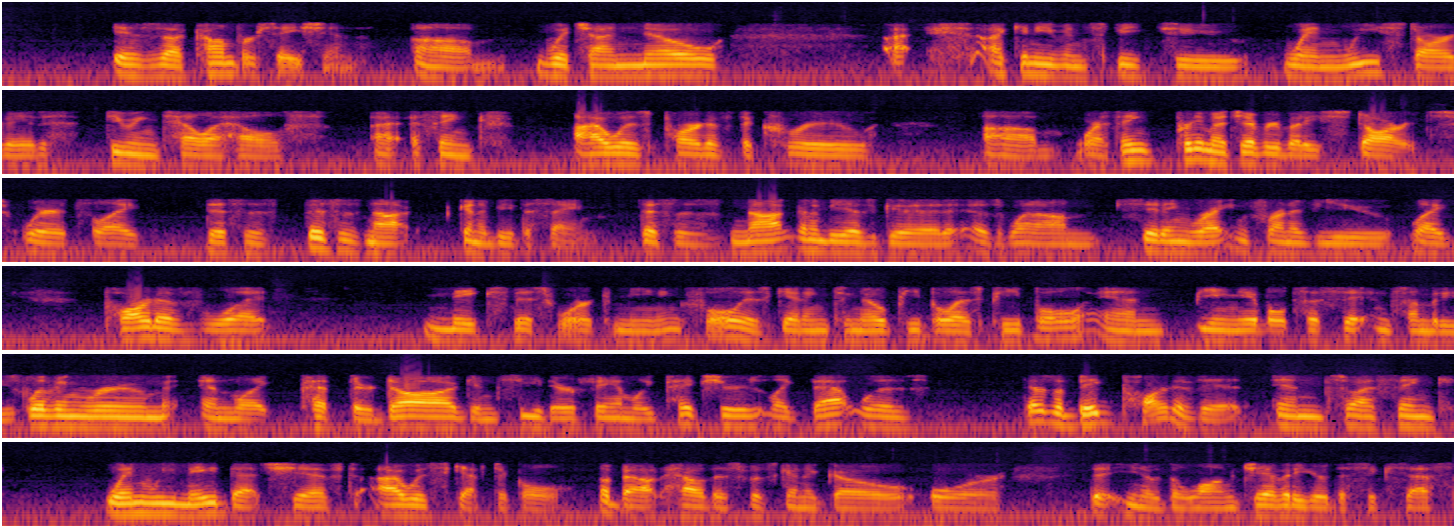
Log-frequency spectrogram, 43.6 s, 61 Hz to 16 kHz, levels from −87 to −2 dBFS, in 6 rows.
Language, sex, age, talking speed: English, male, 30-49, 190 wpm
